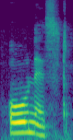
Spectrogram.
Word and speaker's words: honest: see here phonetic script h is cancelled h is silent here so we are pronouncing as honest man ownest o o is uh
